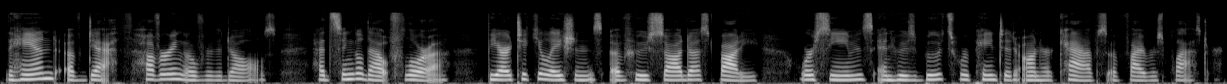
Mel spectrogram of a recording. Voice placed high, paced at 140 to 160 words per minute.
Yes: high, 205 Hz; average, 150 wpm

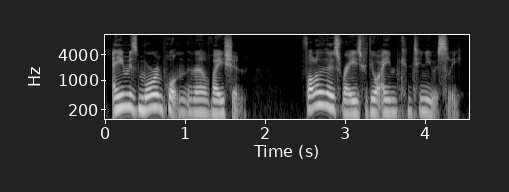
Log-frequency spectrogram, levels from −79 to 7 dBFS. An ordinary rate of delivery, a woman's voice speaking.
Yes: average, 170 wpm; female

